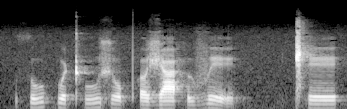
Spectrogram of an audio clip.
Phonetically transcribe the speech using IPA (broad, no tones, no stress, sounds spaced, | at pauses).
θ u kʷ ɯ ʈʰ u ʃ o pʰ ʌ ʒ a h ɯ v e | ǁʰ e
